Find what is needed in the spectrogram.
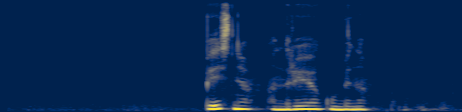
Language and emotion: Russian, neutral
